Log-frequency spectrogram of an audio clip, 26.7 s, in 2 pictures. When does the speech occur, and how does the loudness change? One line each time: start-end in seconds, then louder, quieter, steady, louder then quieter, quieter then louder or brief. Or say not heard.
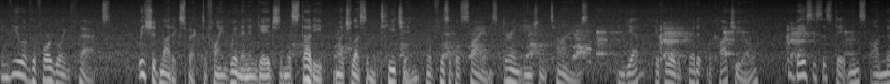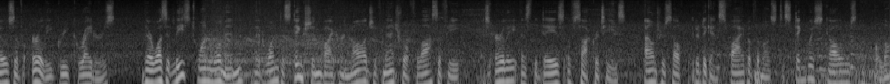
0.0-26.6 quieter.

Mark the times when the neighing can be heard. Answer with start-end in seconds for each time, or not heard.
not heard.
